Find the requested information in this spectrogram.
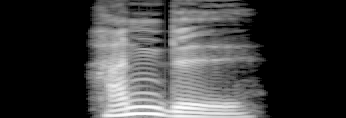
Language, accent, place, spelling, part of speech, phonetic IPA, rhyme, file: German, Germany, Berlin, handel, verb, [ˈhandl̩], -andl̩, De-handel.ogg
- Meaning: inflection of handeln: 1. first-person singular present 2. singular imperative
